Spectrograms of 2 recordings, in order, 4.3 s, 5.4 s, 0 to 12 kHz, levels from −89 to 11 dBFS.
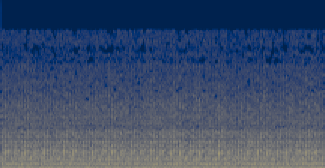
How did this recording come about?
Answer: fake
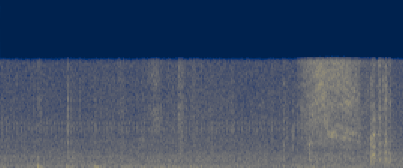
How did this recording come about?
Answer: real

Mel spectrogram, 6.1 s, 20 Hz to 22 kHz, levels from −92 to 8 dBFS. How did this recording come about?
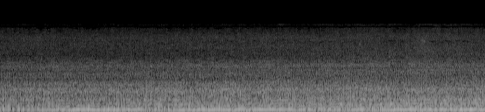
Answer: fake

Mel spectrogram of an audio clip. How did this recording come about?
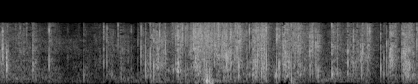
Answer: fake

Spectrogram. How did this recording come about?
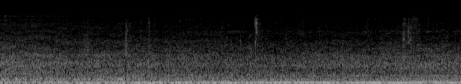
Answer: real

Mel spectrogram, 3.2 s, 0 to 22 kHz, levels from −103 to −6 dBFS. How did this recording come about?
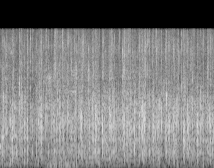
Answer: real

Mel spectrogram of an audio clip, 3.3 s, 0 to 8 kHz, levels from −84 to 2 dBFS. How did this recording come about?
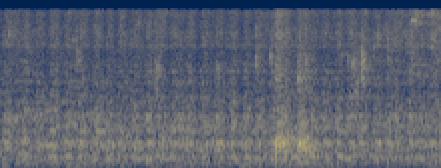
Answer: real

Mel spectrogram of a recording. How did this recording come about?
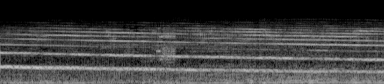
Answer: fake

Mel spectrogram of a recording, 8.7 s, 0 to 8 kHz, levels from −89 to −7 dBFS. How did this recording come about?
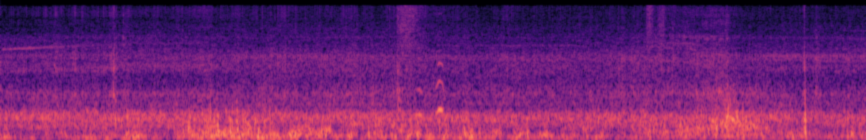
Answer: real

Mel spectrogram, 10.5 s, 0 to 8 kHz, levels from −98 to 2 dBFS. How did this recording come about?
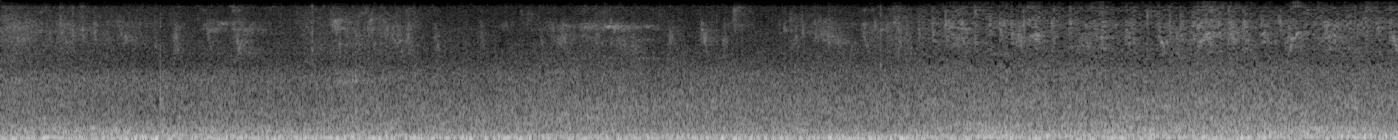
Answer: fake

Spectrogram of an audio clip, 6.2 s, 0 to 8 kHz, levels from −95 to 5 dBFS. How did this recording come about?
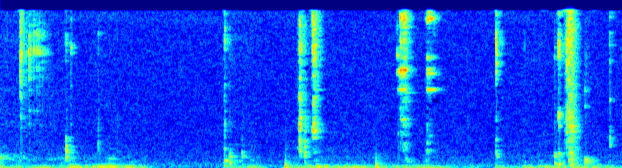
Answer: real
